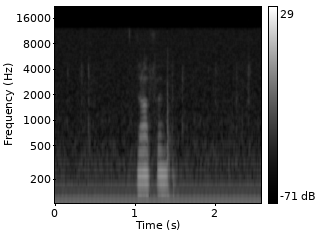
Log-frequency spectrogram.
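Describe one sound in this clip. A young woman speaks briefly through a headset microphone.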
